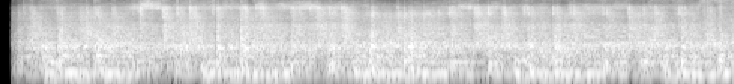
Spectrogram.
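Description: A group of dappu frame drums beaten with sticks, playing a fast, driving rhythm of many overlapping strokes without a break.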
